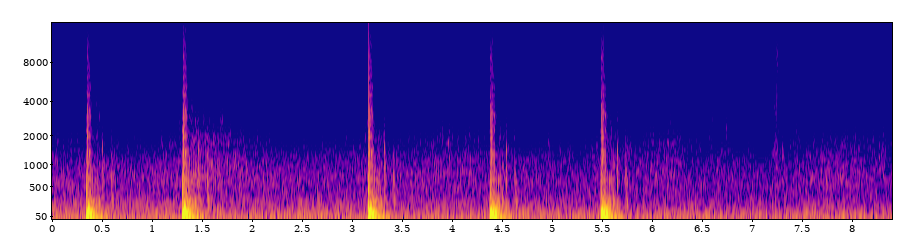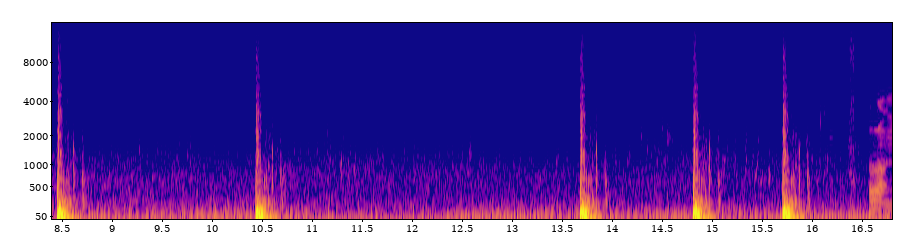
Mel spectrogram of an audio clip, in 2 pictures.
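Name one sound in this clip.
Heavy wooden logs thud into place one after another.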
